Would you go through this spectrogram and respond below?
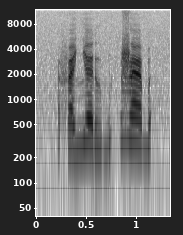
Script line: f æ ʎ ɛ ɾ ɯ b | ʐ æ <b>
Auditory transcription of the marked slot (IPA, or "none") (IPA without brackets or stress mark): b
